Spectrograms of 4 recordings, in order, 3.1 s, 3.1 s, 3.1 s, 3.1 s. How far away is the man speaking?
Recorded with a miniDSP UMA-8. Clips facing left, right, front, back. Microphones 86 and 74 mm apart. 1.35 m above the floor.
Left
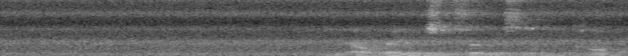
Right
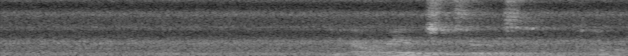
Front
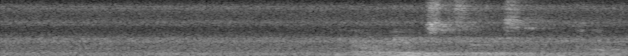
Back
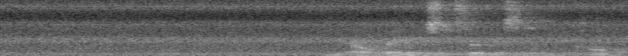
About 2.5 m.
